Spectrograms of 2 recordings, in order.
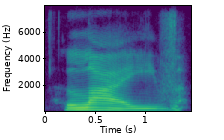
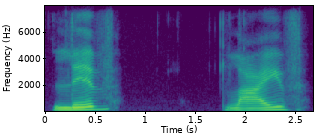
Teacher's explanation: i live so it starts low and rises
